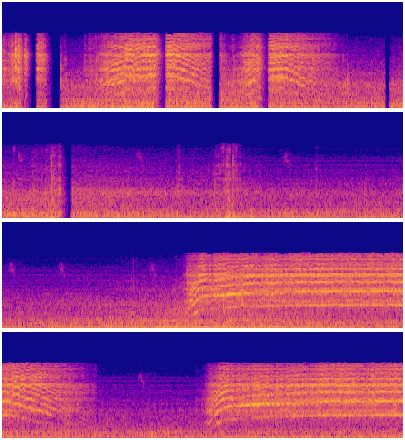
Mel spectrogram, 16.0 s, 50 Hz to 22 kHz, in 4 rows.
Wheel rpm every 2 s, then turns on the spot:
90, 0, 0, 10, 180, 70, 160, 230.
none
